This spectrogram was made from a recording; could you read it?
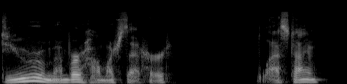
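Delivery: soft, hushed half-whisper, close up. Retelling facing the same man with a knife a year later, half-whispering to him. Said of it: "and I just whispered to him".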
